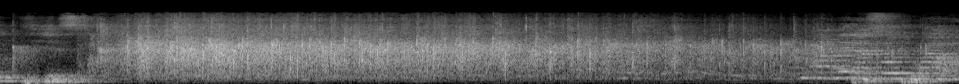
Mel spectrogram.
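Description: A crowd cheers and applauds loudly.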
